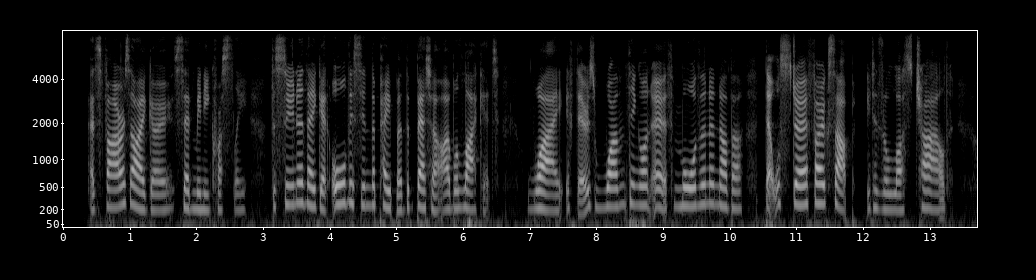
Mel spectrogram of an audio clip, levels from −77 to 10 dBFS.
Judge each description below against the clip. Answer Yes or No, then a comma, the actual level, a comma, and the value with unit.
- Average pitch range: Yes, average, 3.6 semitones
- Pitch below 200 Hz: No, high, 230 Hz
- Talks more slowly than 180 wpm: No, average, 190 wpm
